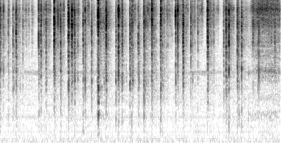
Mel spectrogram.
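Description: A large flat chocolate bar in a green foil and white paper wrapper, partly open with the chocolate squares showing, is held in both hands and crinkled with the fingertips. Quick, bright crackles and crinkles follow one another rapidly, thin and high with almost no low end. They merge into a steadier rustling hiss at the end.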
